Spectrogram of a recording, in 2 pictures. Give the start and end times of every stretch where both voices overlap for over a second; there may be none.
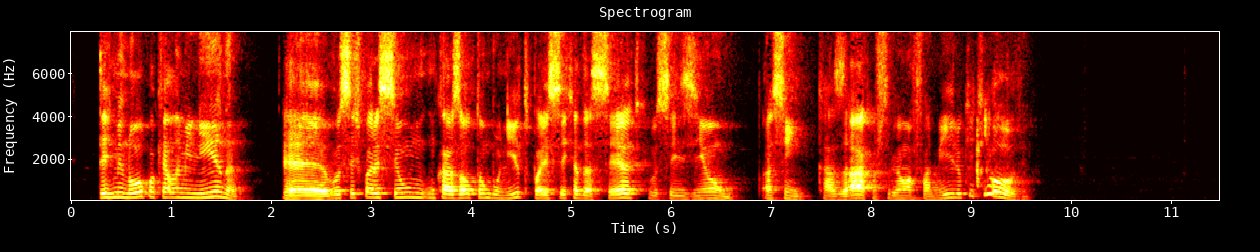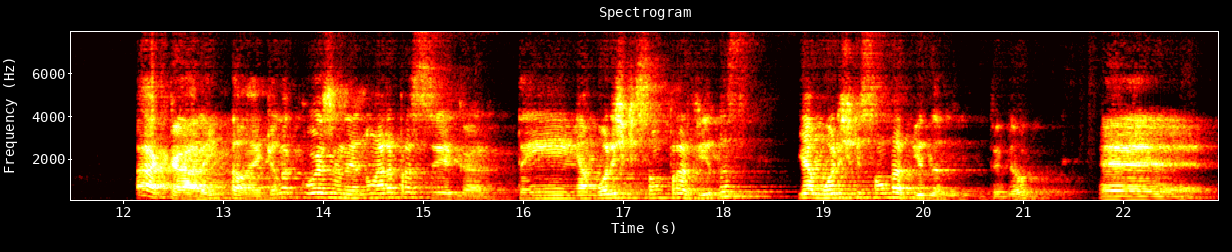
none

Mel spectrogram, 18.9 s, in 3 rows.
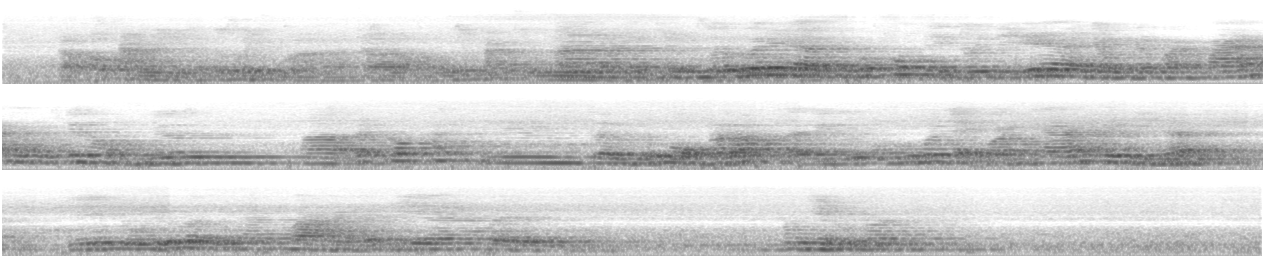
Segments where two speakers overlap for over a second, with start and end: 2.7-4.0

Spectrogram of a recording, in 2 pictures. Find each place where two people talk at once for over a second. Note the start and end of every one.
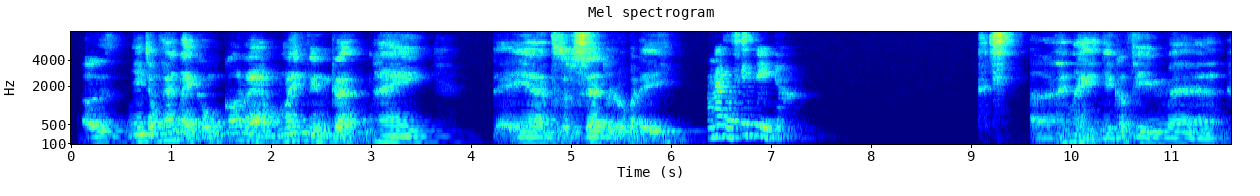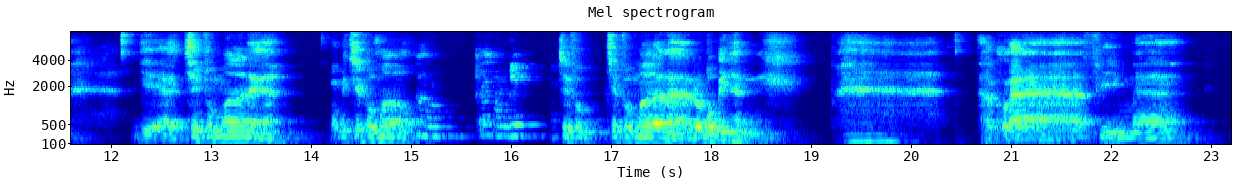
none

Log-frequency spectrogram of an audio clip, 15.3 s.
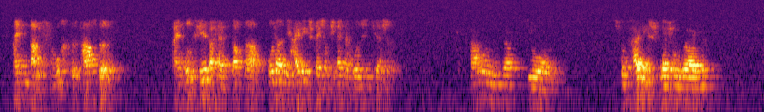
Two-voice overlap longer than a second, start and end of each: none

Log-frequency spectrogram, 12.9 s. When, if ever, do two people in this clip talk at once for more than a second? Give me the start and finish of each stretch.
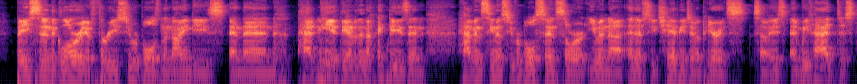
none

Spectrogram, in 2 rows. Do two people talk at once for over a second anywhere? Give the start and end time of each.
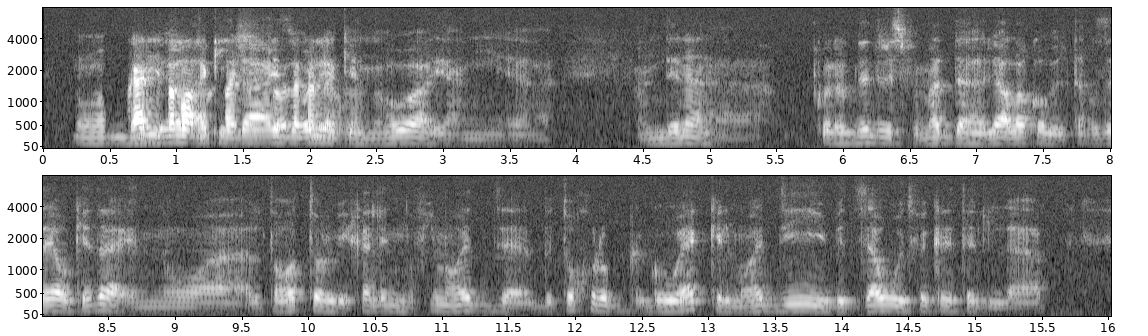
0.7-2.4

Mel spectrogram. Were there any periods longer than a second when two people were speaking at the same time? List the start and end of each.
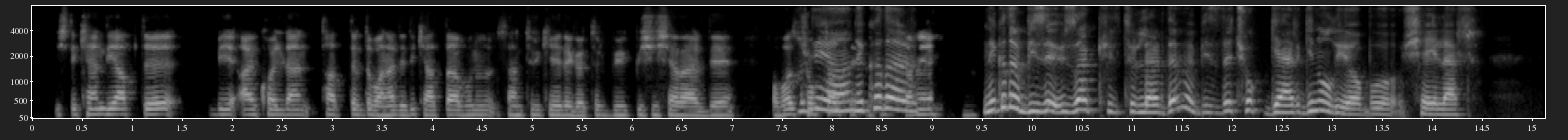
7.7-8.9

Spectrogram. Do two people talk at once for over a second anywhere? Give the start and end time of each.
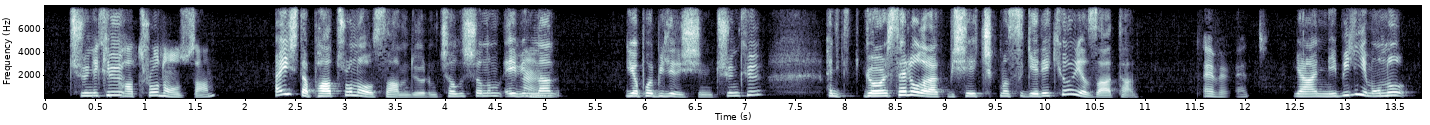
none

